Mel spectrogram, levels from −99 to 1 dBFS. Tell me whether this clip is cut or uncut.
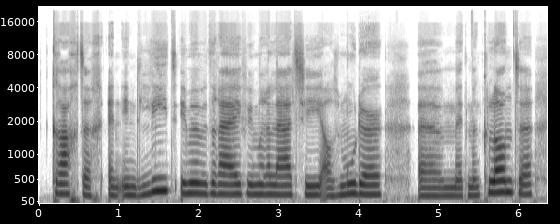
uncut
